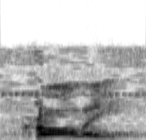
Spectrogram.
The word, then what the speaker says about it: Crowley: learned about with Alistair Crawley he likes to be have his name pronounced Crowley to rhyme with holy and the satanists today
